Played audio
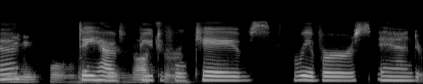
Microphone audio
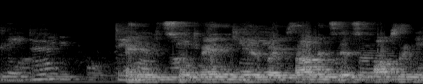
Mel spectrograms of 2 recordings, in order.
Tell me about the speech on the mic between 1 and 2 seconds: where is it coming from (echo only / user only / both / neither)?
both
